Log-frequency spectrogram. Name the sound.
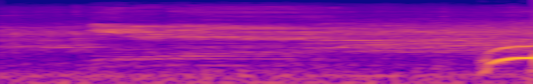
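crowd cheering and whooping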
